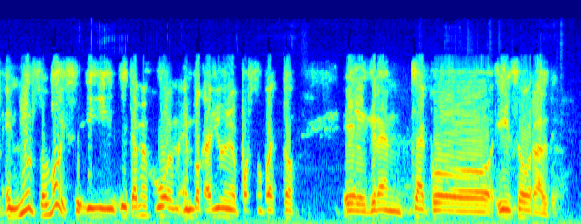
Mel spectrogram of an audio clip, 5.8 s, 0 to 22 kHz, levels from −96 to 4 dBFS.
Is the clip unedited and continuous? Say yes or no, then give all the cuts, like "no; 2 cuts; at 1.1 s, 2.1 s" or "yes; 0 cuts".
yes; 0 cuts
